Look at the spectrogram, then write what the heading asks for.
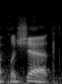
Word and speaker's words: flechette: Is it actually pronounced Flechettes? I wasn't trying to troll people with that one. I was pretty sure it was pronounced Flechettes. Oh, sorry, Flechette. Silent S.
